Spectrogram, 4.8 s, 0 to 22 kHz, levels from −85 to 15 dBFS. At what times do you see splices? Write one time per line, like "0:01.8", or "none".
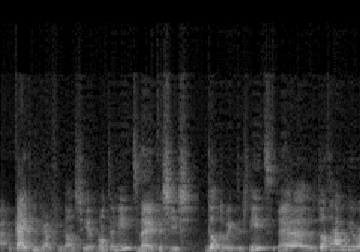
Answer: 0:01.4
0:02.6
